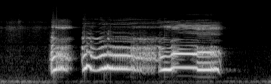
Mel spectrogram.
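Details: Cock-a-doodle-doo from a rooster in the coop as chickens scratch about: a clipped first syllable, a pause, then a drawn-out, nasal, rasping call in two held parts lasting over a second, with a low hum beneath.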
